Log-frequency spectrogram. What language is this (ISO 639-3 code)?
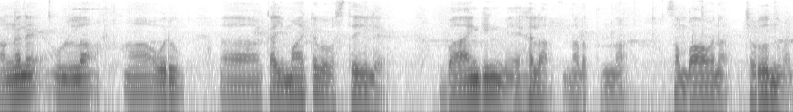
mal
